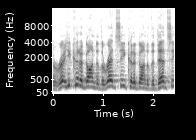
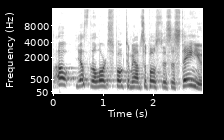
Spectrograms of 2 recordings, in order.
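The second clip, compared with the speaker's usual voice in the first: mock pious widow. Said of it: "and she goes".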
